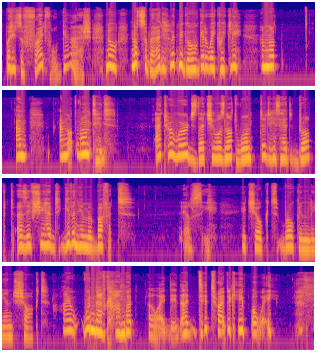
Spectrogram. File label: distraught female, uncomfortable male; the Beckoning Fair One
